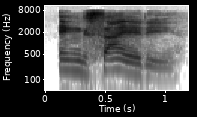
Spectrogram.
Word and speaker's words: anxiety: like we're pronouncing um it's like a g sound almost okay so it's it only sounds like that because we're the so if we're looking at the X it's a KS right okay but because it's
